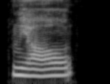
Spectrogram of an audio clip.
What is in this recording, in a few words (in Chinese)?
"苗", Chinese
